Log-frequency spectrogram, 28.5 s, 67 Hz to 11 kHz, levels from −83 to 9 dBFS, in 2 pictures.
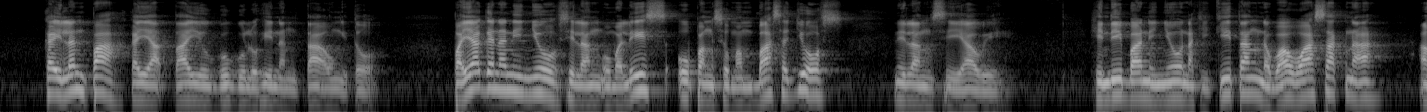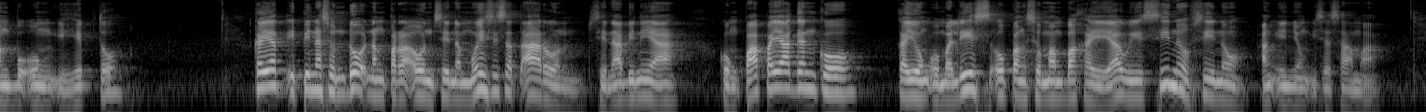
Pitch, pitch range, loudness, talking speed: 140 Hz, 115-165 Hz, -26 LUFS, 110 wpm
